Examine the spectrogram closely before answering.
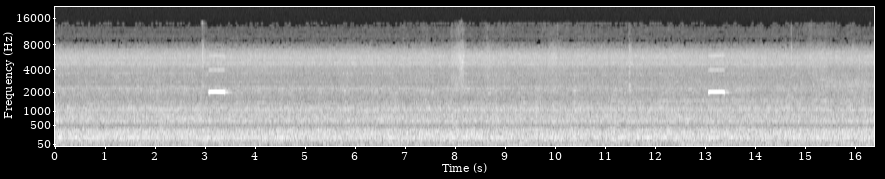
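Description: REMI R-8C BL benchtop centrifuge running steadily at its set speed of 4500 RPM, an even motor hum. Two short high beeps sound about ten seconds apart.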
